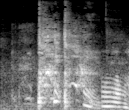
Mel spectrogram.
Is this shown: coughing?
yes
